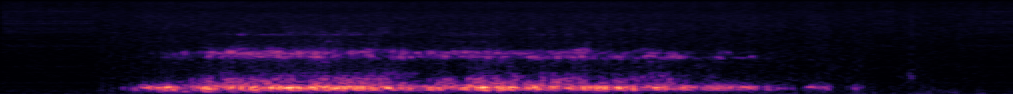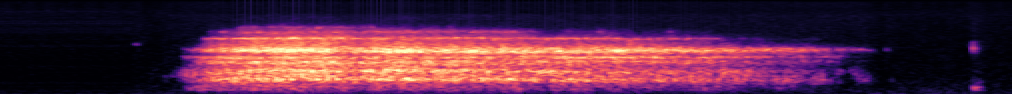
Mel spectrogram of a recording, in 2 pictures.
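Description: One deep breath during a theatre centering warm-up on the floor: a soft, breathy inhale lasting a couple of seconds, a short pause, then a louder, fuller exhale, close and alone.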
